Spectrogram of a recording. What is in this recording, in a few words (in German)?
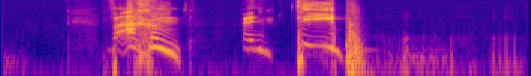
ALT - Dieb; Wachen! ein Dieb!; Nehrim - Am Rande des Schicksals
